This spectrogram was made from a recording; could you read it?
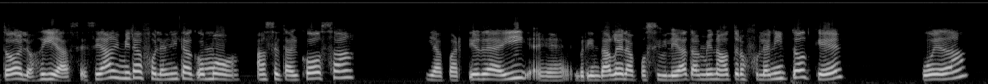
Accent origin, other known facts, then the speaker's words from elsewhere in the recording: Patagonia, Argentina; En la Patagonia, por ejemplo, yo vivo, soy de la Patagonia, y las distancias geográficas son muy grandes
